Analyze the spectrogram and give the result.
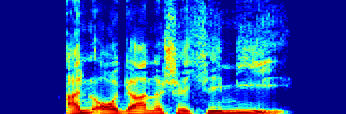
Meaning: inorganic chemistry
- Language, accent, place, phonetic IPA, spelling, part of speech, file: German, Germany, Berlin, [ˌanʔɔʁɡaːnɪʃə çeˈmiː], anorganische Chemie, phrase, De-anorganische Chemie.ogg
